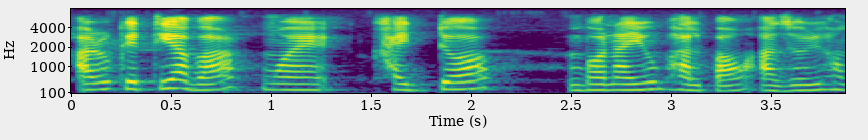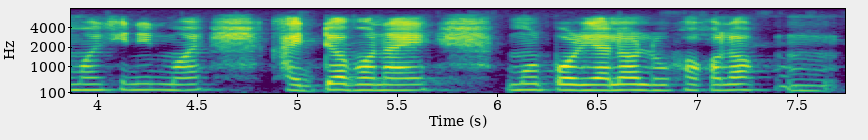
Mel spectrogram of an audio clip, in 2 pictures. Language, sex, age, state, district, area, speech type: Assamese, female, 18-30, Assam, Lakhimpur, rural, spontaneous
